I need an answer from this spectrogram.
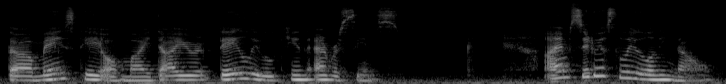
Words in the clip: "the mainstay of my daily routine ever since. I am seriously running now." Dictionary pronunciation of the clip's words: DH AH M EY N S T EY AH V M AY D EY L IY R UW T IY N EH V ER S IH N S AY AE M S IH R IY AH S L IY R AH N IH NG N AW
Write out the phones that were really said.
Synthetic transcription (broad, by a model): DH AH M EY N S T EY AH V M AY D EY L IY L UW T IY N EH V ER S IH N S AY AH M S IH R IY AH S L IY L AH N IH NG N AW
